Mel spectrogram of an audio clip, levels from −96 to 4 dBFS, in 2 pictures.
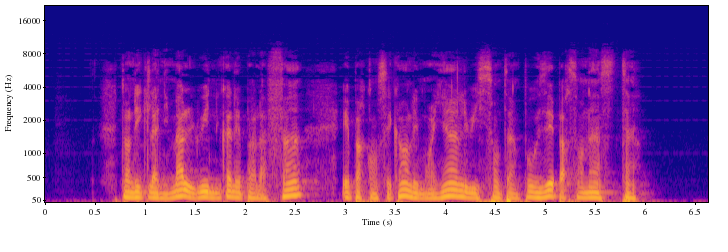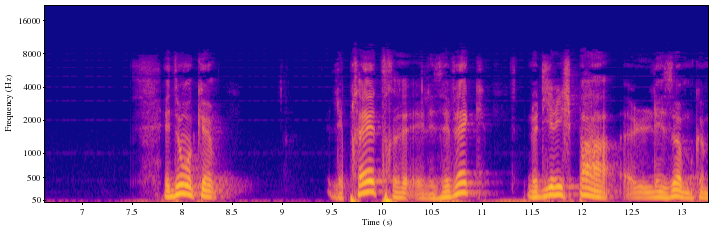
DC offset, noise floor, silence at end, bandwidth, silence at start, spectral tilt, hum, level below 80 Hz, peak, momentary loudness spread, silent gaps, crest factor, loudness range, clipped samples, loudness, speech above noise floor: under 0.1%; -63 dBFS; 0 s; 8 kHz; 0.75 s; -8.5 dB/octave; none; -30 dBFS; -2 dBFS; 9 LU; none; 16 dB; 4 LU; under 0.1%; -18 LUFS; 46 dB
